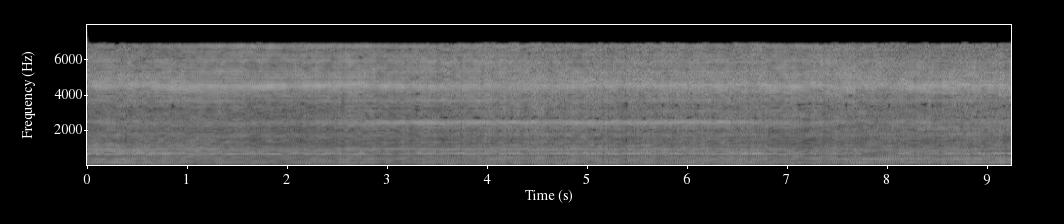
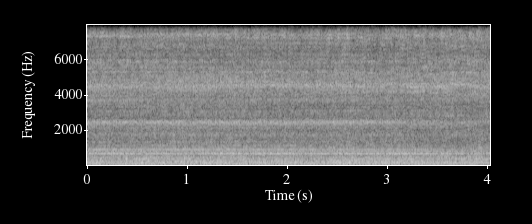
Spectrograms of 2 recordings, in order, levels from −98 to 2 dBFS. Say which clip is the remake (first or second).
first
